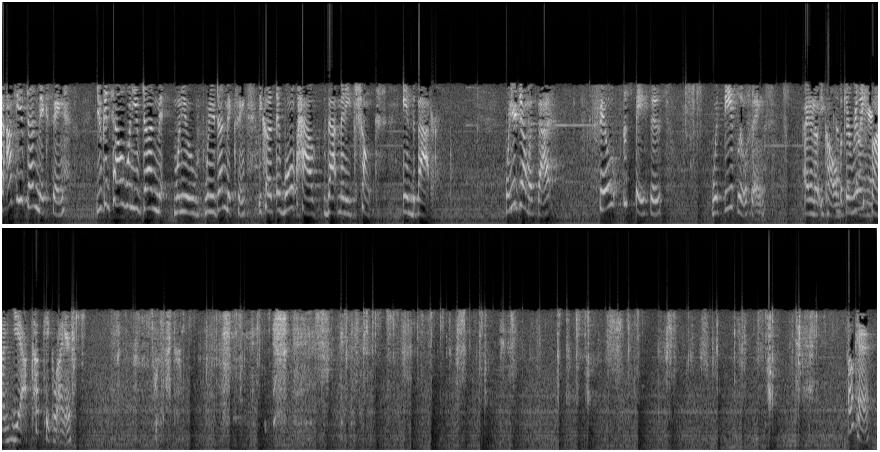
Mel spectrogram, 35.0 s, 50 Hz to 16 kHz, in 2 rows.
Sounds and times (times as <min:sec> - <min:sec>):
Speech: 0:00.0 - 0:08.8, 0:10.1 - 0:11.1, 0:12.0 - 0:13.4, 0:14.2 - 0:15.3, 0:16.0 - 0:19.0, 0:34.4 - 0:35.0.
